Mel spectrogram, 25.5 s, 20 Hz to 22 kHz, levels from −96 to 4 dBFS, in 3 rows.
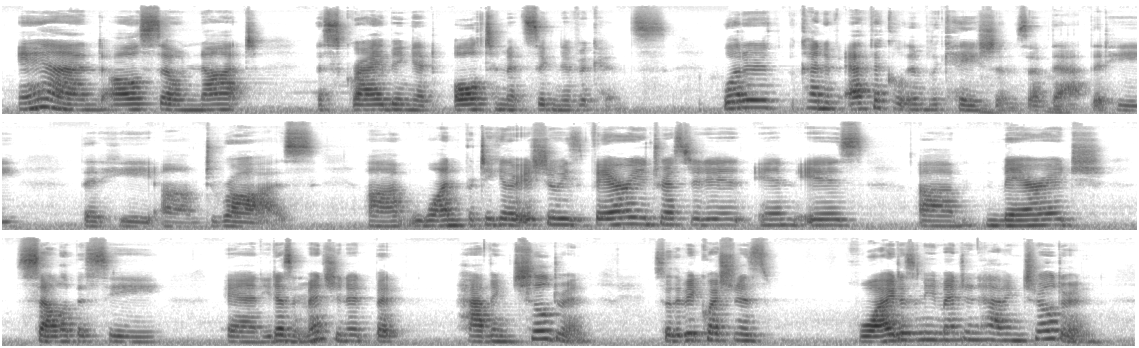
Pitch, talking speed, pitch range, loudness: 195 Hz, 125 wpm, 180-215 Hz, -28 LUFS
